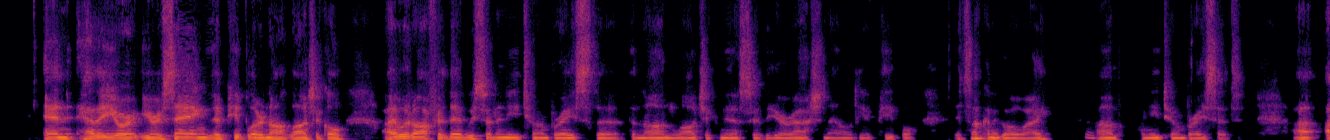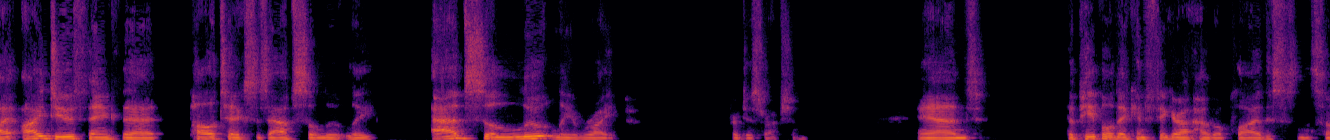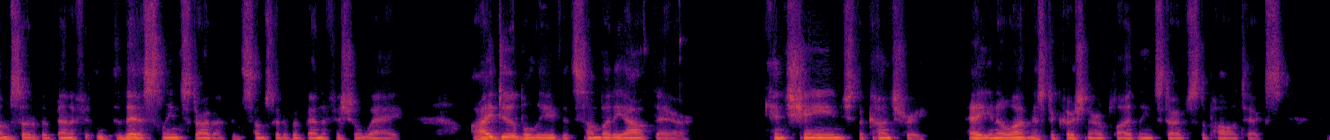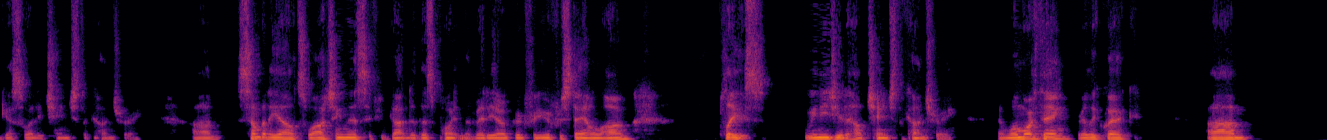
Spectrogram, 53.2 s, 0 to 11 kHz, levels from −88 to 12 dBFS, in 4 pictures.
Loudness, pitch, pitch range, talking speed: -27 LUFS, 110 Hz, 100-120 Hz, 160 wpm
